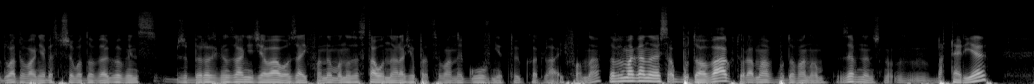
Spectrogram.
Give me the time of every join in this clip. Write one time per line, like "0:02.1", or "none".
0:06.1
